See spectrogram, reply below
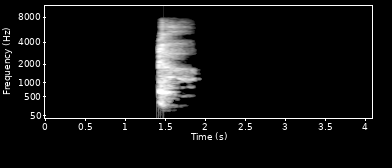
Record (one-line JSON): {"cough_length": "4.1 s", "cough_amplitude": 27588, "cough_signal_mean_std_ratio": 0.18, "survey_phase": "beta (2021-08-13 to 2022-03-07)", "age": "18-44", "gender": "Female", "wearing_mask": "No", "symptom_none": true, "smoker_status": "Never smoked", "respiratory_condition_asthma": false, "respiratory_condition_other": false, "recruitment_source": "REACT", "submission_delay": "1 day", "covid_test_result": "Negative", "covid_test_method": "RT-qPCR", "influenza_a_test_result": "Negative", "influenza_b_test_result": "Negative"}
